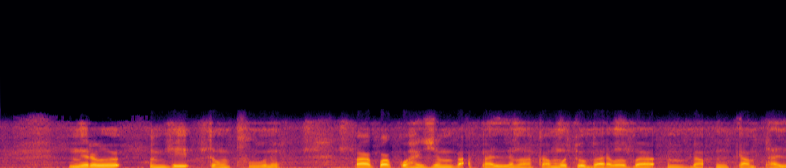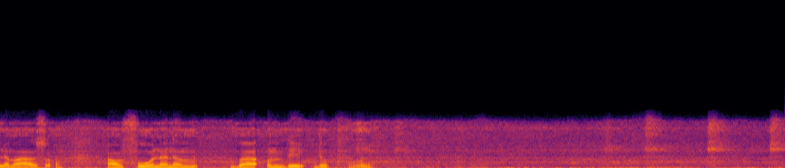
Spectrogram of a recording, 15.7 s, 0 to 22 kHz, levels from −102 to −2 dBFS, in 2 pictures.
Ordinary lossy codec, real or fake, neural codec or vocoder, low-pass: Opus, 32 kbps; fake; autoencoder, 48 kHz, 32 numbers a frame, DAC-VAE, trained on Japanese speech; 7.2 kHz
